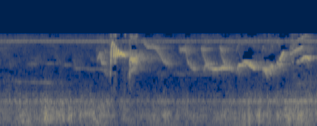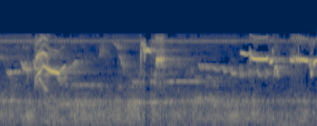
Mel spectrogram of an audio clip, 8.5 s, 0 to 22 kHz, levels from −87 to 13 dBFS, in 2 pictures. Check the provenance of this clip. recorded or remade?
recorded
